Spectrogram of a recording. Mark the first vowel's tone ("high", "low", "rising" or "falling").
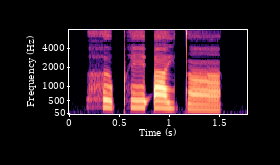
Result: falling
